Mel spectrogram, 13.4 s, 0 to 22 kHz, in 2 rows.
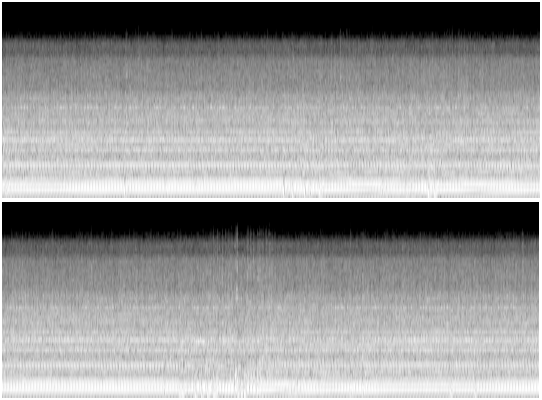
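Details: John Deere X300 riding mower that runs rough, surges and lacks power at full throttle, after fixing the choke: uneven, lumpy idle with irregular stumbles that never smooth out; fuel looks and smells fine, pointing to a carburetor or fuel fault.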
